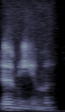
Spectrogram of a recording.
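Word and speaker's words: imine: of the pronunciation um it's an emine um so i m i n e um and then an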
